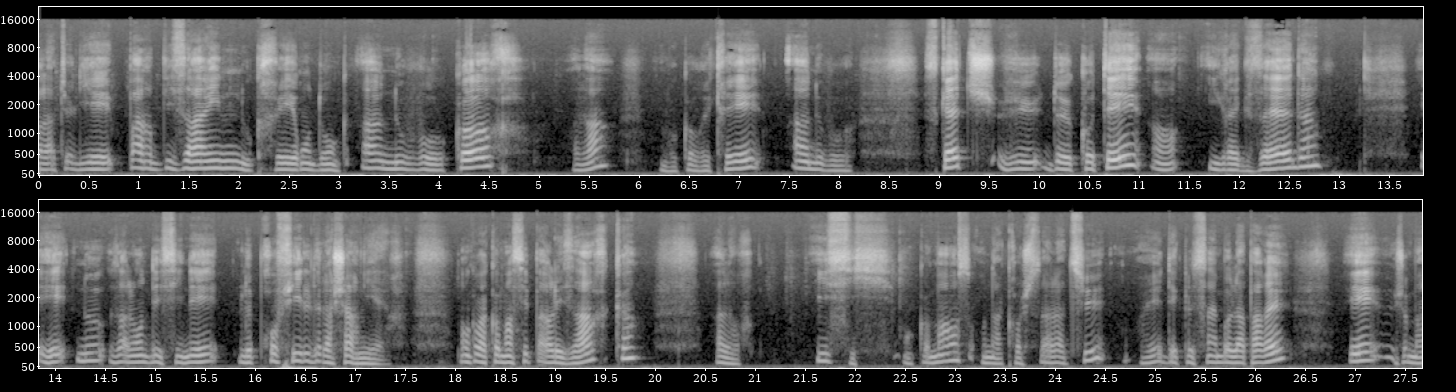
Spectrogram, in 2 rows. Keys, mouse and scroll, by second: 1.0 click, 4.2 click, 5.0 click, 7.2 click, 9.3 click, 12.8 click, 13.3 click, 14.0-15.1 scroll up 1, 15.1-16.3 right drag, 18.8 click, 21.6 click, 25.4 click.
